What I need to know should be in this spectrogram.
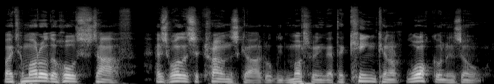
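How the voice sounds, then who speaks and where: A man's voice: medium pitch, lively intonation, fast, lightly acted. An actor playing a proud, stubborn, weary aging king and loving father in an audio drama, speaking in formal, courtly phrasing. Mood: angry, frustrated.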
